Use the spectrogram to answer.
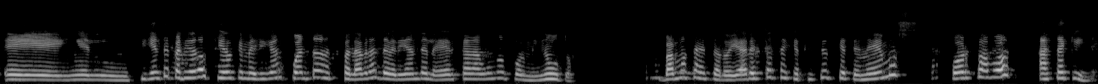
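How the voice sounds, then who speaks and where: A woman's voice: sits high, no echo. A woman teacher giving a lesson to her students, explaining steps patiently and often checking that they follow. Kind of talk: classroom lecture. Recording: dry, tinny phone-like sound.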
